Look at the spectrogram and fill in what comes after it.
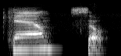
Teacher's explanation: If the verb has two or more syllables, okay, but the first syllable is distressed, not the second, there is no need to double, like cancel. The first syllable is stressed, can.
